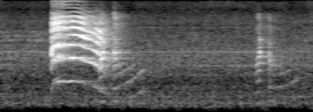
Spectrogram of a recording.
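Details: Raw natural voice of an Alexandrine parakeet: one loud harsh falling squawk lasting half a second, followed after a pause by a much fainter short call.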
